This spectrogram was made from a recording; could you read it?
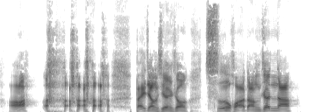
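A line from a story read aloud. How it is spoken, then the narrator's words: Loud hearty laugh. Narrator (Chinese): 秦武王朗声笑道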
